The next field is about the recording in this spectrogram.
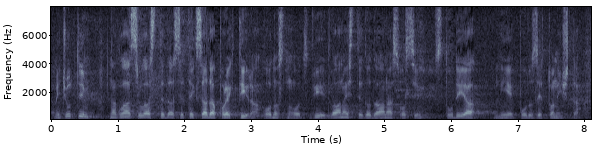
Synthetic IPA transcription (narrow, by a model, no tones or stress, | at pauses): me̞d͡ʑut̪im | naɡlˠaːsilast̪ed̪ase̞t̪e̞ksad̪apɾo̞ekt̪iːɾa̰o̞̰d̪no̞sno̞od̪d̪ʋijeid̪ʋaːnajst̪e̞d̪o̞d̪anaso̞sim | st̪uːd̪ija | nije̞po̞d̪uzet̪o̞niʃt̪a̰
